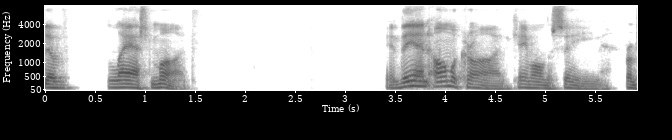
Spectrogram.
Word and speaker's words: Omicron: There are 4 different possible pronunciations. Merriam-Webster says Omicron. Omicron is the most common American, so I guess anything goes.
